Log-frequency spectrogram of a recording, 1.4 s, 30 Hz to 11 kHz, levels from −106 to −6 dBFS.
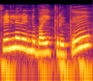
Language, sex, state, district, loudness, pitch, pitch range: Tamil, female, Tamil Nadu, Kanyakumari, -13 LUFS, 300 Hz, 240-340 Hz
